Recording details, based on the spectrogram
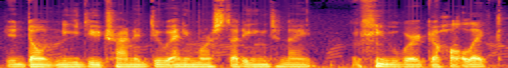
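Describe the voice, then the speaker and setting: A man's voice: lowish voice, completely flat delivery, brisk, gravelly, dark tone. A young man playing an affectionate, teasing roommate with a secret crush in a casual, intimate ASMR roleplay. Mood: playful, casual. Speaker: voice actor in audio roleplay.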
